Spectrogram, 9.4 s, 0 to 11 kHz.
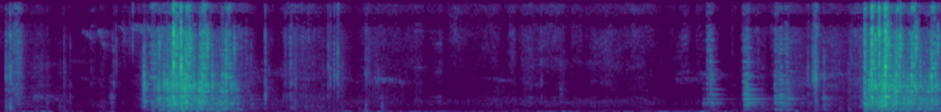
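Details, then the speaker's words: Early Suffolk Iron Foundry Model 1A engine, cold and choked, spark present but low compression suspected: two short pull-cord cranking bursts, each a rasping churn that stops with no firing. No start; fuel not getting through the carburetor. "we have got what should be enough compression through it to at least fire at the dogs so obviously we're not getting any fuel through that"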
